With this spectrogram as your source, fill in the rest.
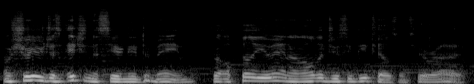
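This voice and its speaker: A man reading a brisk little lady organizer. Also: mid-range voice, expressive, creaky, mellow, breathy edge, faint music behind. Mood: chirpy. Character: small brisk young woman organizer.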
